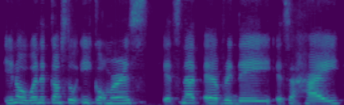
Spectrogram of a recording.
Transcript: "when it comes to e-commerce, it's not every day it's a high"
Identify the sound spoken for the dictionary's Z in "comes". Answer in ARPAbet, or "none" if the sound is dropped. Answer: S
